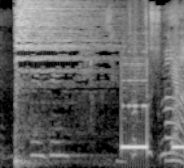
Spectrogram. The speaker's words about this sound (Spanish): No, no, ese es cuando se va la señal, se corta y después suena así.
